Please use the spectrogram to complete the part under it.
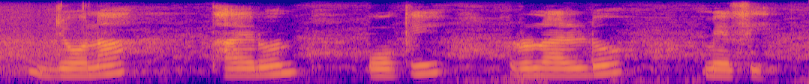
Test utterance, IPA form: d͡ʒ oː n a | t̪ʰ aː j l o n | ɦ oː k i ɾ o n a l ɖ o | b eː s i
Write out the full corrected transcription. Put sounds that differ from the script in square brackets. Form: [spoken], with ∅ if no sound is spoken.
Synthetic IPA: d͡ʒ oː n a | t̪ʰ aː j [ɾ] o n | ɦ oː k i ɾ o n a l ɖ o | [m] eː s i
